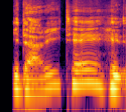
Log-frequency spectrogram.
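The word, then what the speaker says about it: 左手: Hidarite.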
